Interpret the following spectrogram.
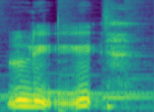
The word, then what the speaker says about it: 吕: This one, first of all, is pronounced as 吕.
